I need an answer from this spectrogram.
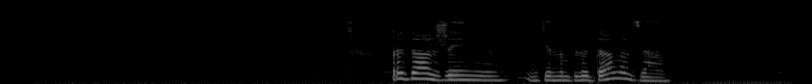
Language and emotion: Russian, neutral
